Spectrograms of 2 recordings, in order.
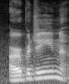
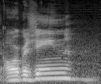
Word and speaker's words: aubergine: i figure everything that's called an arbor gene or no no why did i just say it wrong i've heard them say it a thousand times in rowley and luxery's video why can i not say it an aubergine whatever it is i think it's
